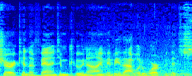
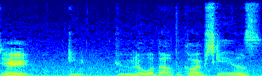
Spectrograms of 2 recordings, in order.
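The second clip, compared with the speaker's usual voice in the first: deep, low voice like a dubbed character; 4 semitones lower, 4 dB quieter than usual. Comparing a character's English and Japanese voices, imitating the deep Japanese dub voice. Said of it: "in Japanese, it's like it's deep".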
